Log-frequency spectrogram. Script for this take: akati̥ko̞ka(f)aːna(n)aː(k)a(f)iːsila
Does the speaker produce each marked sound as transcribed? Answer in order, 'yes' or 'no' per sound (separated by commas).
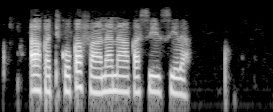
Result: yes, yes, yes, no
